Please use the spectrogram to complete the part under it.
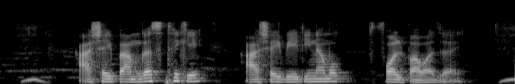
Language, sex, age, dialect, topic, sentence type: Bengali, male, 18-24, Standard Colloquial, agriculture, statement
